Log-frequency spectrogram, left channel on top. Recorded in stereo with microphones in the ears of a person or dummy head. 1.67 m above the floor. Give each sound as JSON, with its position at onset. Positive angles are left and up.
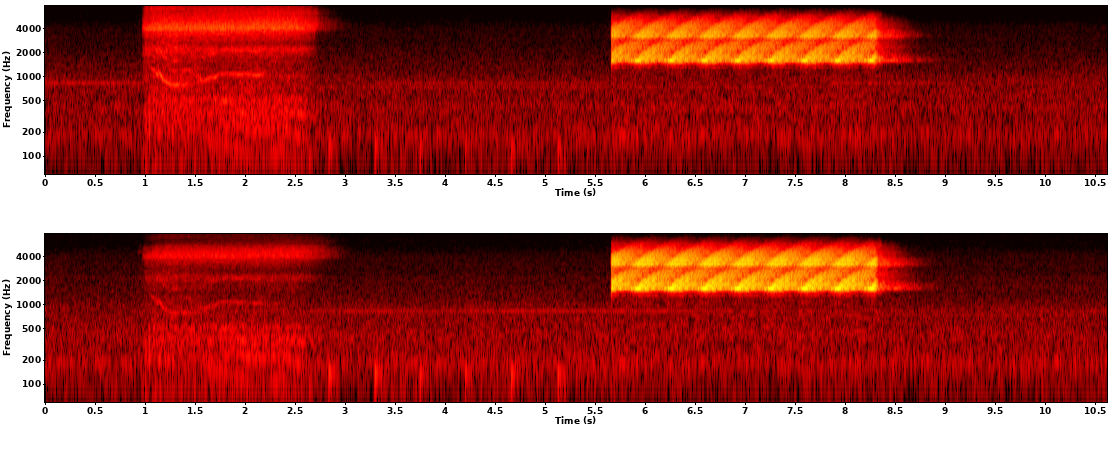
{"t": 1.0, "sound": "breathing", "side_deg": 35, "distance_m": 0.9}
{"t": 2.8, "sound": "tapping", "side_deg": -40, "distance_m": 1.2}
{"t": 5.7, "sound": "an alarm", "side_deg": -10, "distance_m": 0.7}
